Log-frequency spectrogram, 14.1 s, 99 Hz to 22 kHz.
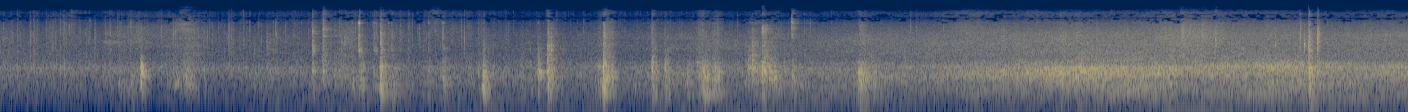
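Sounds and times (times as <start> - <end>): tools clicking and clanking: 5.4 - 8.7.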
